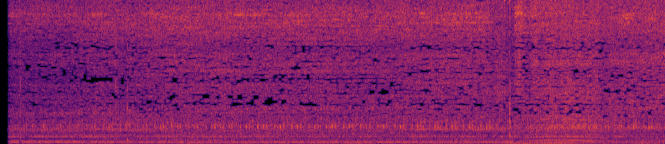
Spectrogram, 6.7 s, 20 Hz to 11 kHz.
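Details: BMW E36 328i Cabrio M52B28 at idle: loud constant hiss from under the intake manifold plus faint rattle seemingly from the engine itself, not the Vanos; owner suspects old oil, change long overdue; hiss and rattle.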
